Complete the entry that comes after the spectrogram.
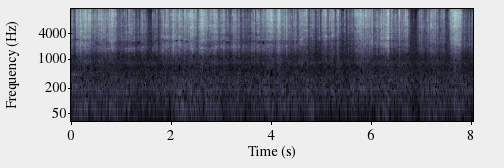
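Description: A plastic mesh bag of flat blue glass gems is crushed and squeezed in the hand, giving a steady, bright, crinkly clatter of gems grinding and clicking against each other. The sound has almost no low end and short dips where the squeezing pauses briefly.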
